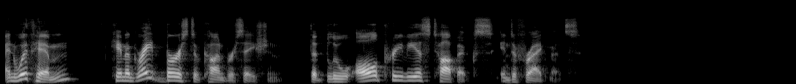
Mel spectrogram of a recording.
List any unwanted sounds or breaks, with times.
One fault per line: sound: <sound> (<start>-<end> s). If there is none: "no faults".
no faults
